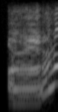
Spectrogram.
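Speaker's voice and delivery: short questioning game-character noise; Banjo. Acted. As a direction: blurt a silly, high grunt. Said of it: "do my impression of Banjo".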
